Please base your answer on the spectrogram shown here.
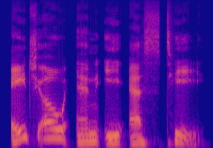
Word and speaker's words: honest: H O N E S T. The H is silent.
